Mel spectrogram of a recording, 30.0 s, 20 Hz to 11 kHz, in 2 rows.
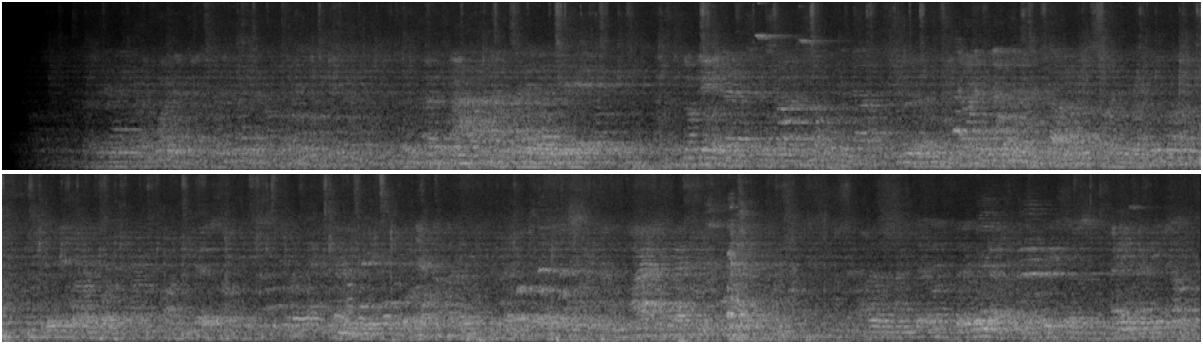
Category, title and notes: Soundscapes > Indoors
Recording 2 of the interior of Lichfield cathedral using Roland binaural CS10_EMs and a Zoom H6 Studio.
